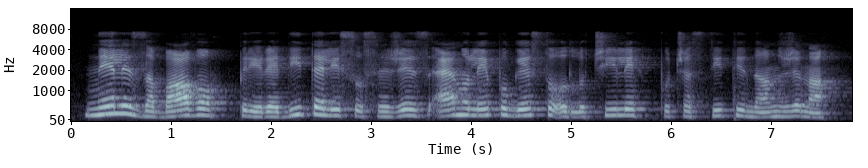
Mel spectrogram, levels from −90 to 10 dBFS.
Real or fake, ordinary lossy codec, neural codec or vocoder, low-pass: real; none; none; 7.2 kHz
